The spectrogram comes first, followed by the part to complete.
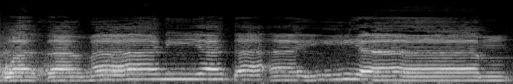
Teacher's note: সা জিবা বের করা না, মানে জিবার আগা দাঁতের আগা।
